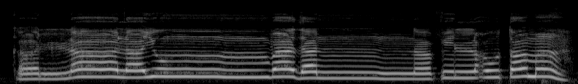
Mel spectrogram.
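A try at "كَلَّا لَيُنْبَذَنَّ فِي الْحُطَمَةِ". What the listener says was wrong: Kurang lama dengungnya. Fil hu, bukan fil. Fil hu. Kalla layumbadanna fil hutamah.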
